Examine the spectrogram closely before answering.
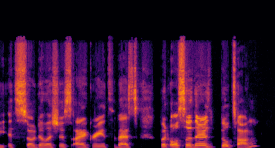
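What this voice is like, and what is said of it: South African accent. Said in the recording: “did anyone guess your accent yet? ... South Africa.”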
